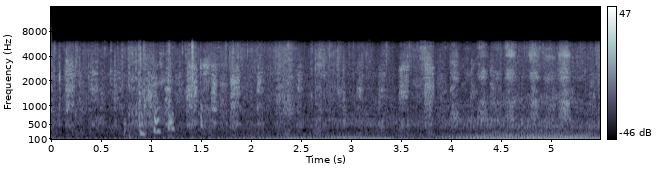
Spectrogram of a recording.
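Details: Dante, a pet dog from a household pack, pants in quick rhythmic breathy bursts while he cannot get to his toy; a person repeatedly urges him to find it and get it, over a low steady hum.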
